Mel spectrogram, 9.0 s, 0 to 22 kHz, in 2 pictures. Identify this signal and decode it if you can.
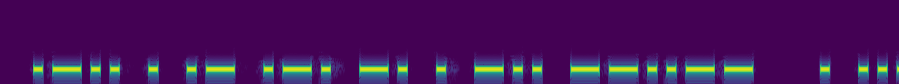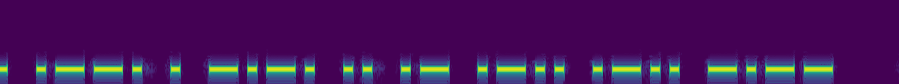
Morse code, heard as a keyed tone, about 25 wpm, 600 Hz. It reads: LEARNED, ESPECIALLY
